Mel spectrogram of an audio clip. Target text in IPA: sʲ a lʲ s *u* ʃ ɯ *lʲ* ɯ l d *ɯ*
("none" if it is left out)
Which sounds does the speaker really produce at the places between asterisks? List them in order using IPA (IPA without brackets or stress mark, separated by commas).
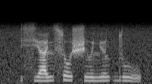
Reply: o, lʲ, u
